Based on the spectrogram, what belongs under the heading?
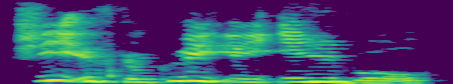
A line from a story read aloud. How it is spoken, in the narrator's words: Edward moaned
